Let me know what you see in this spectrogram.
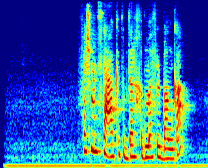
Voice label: Morrocan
